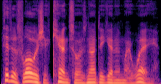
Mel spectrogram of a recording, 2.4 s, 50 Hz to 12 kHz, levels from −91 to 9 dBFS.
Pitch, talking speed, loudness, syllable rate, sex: 125 Hz, 345 wpm, -16 LUFS, 6.4 syllables/s, male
